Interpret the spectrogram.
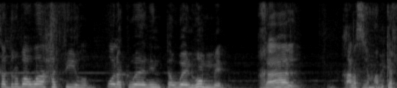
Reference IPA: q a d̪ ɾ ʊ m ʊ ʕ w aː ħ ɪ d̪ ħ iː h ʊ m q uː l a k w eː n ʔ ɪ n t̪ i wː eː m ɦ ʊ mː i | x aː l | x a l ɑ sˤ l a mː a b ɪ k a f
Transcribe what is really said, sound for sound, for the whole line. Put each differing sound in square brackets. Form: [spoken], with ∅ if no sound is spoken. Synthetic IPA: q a d̪ ɾ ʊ [b] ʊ ʕ w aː ħ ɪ d̪ [f] iː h ʊ m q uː l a k w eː n ʔ ɪ n t̪ [a] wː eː [n] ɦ ʊ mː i | x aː l | x [ɑ] l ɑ sˤ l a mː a b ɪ k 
